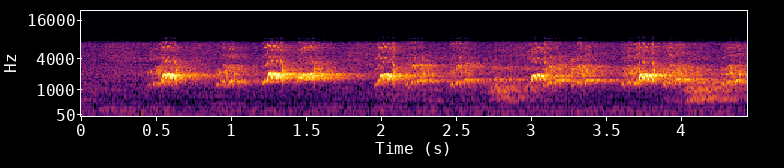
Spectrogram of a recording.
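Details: Red-whiskered bulbul repeating chirpy, slightly squawky whistled phrases about every three-quarters of a second, each rising to a sharp bright note, with a lower sliding syllable near the end.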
